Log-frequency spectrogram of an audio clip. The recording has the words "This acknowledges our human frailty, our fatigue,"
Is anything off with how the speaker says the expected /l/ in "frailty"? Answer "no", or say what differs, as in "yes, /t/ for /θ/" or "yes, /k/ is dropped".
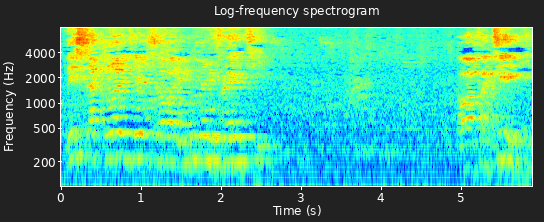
yes, /l/ is dropped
